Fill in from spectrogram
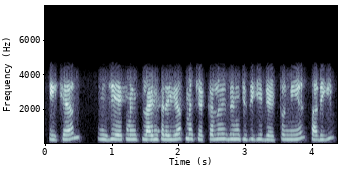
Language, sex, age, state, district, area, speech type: Hindi, female, 18-30, Uttar Pradesh, Bhadohi, rural, conversation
